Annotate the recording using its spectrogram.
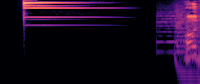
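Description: A single bright, bell-like ding that rings out and fades over about a second. Music and a man's voice come in near the end.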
